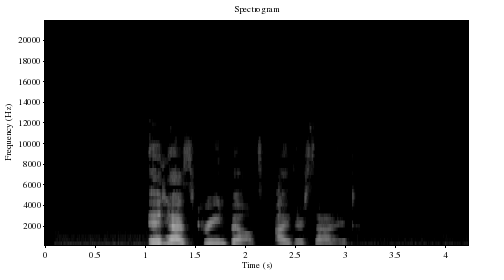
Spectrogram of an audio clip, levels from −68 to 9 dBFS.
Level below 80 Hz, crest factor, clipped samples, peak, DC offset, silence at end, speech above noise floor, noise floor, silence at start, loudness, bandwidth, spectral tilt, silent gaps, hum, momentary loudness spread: -82 dBFS; 24 dB; under 0.1%; -6 dBFS; under 0.1%; 1.25 s; 37 dB; -64 dBFS; 1.05 s; -27 LUFS; 12.5 kHz; -4.5 dB/octave; none; none; 17 LU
